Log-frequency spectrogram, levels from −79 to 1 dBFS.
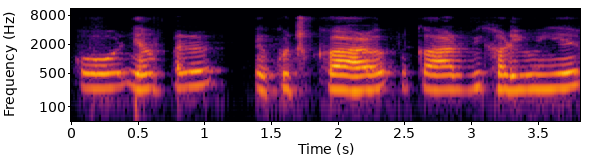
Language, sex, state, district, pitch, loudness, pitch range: Hindi, female, Himachal Pradesh, Shimla, 245 Hz, -18 LUFS, 230-255 Hz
